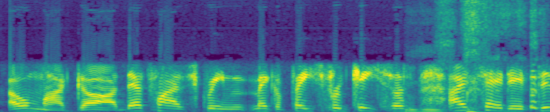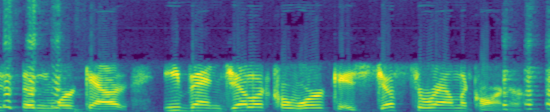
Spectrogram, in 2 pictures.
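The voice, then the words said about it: Texas accent. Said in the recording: “I love your Texas accent.”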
